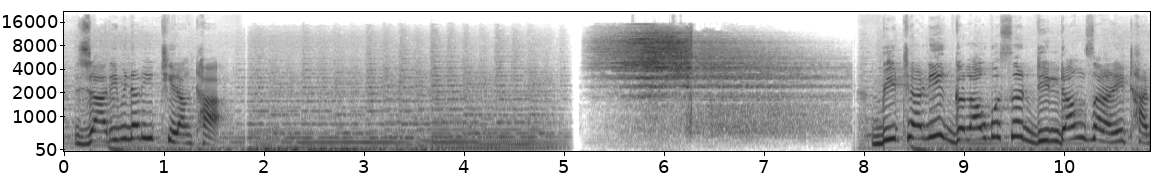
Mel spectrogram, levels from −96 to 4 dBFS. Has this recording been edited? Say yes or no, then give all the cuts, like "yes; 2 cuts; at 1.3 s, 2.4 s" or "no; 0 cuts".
yes; 2 cuts; at 1.8 s, 5.0 s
